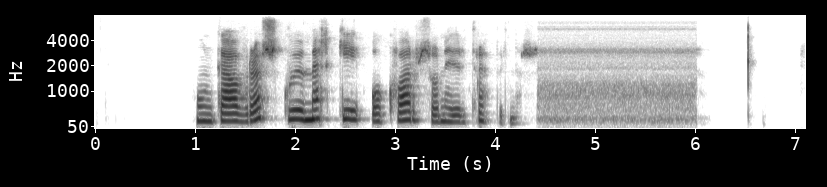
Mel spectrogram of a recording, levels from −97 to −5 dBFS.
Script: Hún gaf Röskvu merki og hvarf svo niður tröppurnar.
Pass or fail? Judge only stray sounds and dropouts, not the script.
pass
